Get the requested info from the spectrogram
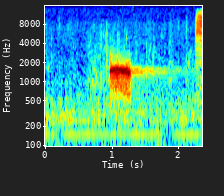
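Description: A single short, harsh, bird-like call about a second in, with a brief fading tail, over a quiet background.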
